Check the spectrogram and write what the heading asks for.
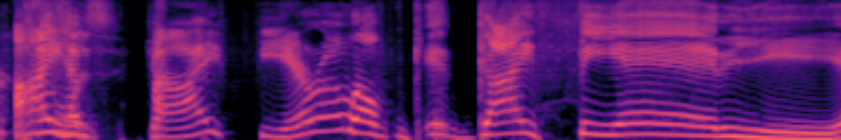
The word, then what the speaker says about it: Guy Fieri: Well, Guy Fieri. It's, Fieri, Fiero. Guy, and you got to say Guy's name the right way. It's not Guy Fiero. You got to go Guy Fieri.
